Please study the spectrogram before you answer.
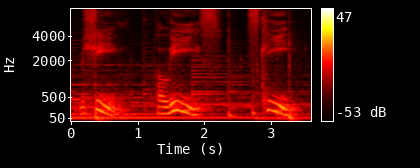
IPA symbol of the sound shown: iː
